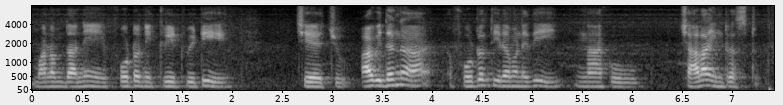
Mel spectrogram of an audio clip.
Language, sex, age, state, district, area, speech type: Telugu, male, 45-60, Telangana, Ranga Reddy, urban, spontaneous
